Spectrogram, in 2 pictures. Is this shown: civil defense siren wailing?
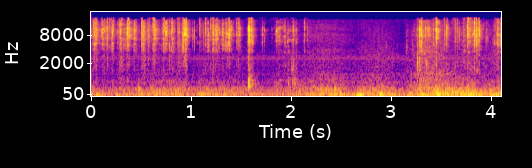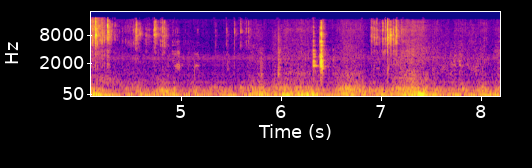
no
